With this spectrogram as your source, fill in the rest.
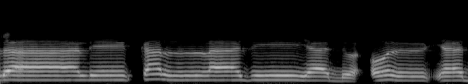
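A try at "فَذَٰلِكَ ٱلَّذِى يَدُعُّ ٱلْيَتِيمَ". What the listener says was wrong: Bukan. Bukan ini si Ibu ini susah tasdid ya. Fadzalikal ladzi yad'ul yad'ul yad'ul yatim.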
